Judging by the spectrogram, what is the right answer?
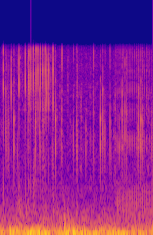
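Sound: sperm whale echolocation clicks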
